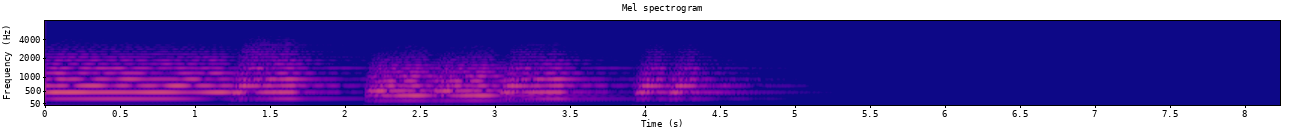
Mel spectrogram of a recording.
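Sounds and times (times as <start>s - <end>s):
French horn in F: 0.0s - 5.1s.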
